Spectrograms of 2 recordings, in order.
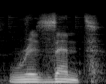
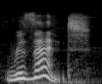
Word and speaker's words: resent: said I resent that resent resent okay now this is spelled exactly like resent like with an S right that's right r e s e n t but you pronounce it like a z mhm resent resent that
